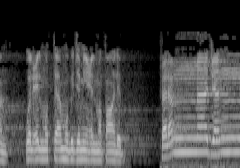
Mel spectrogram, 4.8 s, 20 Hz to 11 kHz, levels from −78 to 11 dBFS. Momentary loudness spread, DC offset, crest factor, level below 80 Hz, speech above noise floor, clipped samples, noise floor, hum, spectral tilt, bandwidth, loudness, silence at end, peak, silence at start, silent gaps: 8 LU; under 0.1%; 14 dB; -46 dBFS; 29 dB; under 0.1%; -44 dBFS; none; -6.5 dB/octave; 6.4 kHz; -15 LUFS; 0 s; -2 dBFS; 0 s; none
